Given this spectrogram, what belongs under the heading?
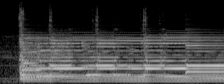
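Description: Distorted electric guitar playing chords in a song intro, a loud strummed chord starting abruptly and ringing with sustained harmonics, re-struck rhythmically several times, no voices.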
